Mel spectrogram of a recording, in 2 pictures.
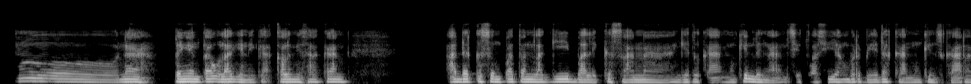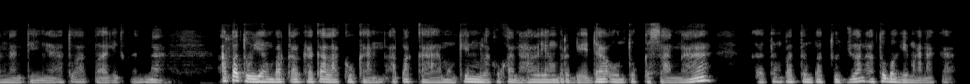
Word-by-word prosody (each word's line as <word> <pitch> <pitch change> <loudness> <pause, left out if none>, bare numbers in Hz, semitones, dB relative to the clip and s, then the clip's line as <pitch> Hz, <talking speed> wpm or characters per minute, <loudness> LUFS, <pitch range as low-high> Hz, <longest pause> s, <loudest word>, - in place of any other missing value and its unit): Oh 125 -7 -3
nah 115 -5 +1 0.2
pengen 125 0 +6
tahu 125 +2 +2
lagi 120 -1 +4
nih, 105 0 -5
Kak, 110 - -6
kalau 115 0 +3
misalkan. 115 +2 0 1.1
Ada 120 +2 +4
kesempatan 120 0 +2
lagi 115 +2 +2
balik 105 -2 0
ke 115 - -1
sana 105 -2 -1
gitu 110 0 -4
kan 100 +1 -6
mungkin 115 +4 0
dengan 100 -2 -2
situasi 110 +2 -4
yang 110 - -1
berbeda 115 +1 -3
kan 105 -2 -4
mungkin 105 +1 -5
sekarang 100 +1 -5
nantinya 95 +2 -7
atau 135 - -9
apa 105 -5 -6
gitu 95 - -9
kan 105 0 -10
nah, 105 -3 -3 0.6
apa - - +7
tuh 130 -2 +7
yang 120 -2 +6
bakal 115 0 +2
Kakak 120 0 +3
lakukan? 110 -1 -3
Apakah 110 -4 -3
mungkin 110 +4 +2
melakukan 105 -2 -3
hal 105 +3 -1
yang 105 0 +1
berbeda 105 +3 +2
untuk 110 0 -2
ke - - -6
sana, 105 - +3 0.5
ke 105 - -12
tempat-tempat 115 -1 -2
tujuan 115 +7 0
atau 130 +1 +2
bagaimana, 100 -4 0
Kak? - - -13
110 Hz, 160 wpm, -24 LUFS, 105-120 Hz, 1.1 s, apa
